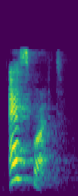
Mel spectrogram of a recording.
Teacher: Sự xuất khẩu. Hai âm tiết. Nhấn vào tiết thứ nhất ạ.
